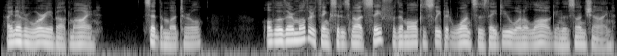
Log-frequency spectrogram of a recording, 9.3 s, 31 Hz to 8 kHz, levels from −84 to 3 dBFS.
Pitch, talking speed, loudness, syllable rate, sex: 110 Hz, 215 wpm, -18 LUFS, 5.5 syllables/s, male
